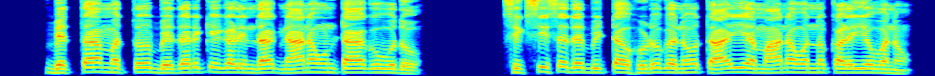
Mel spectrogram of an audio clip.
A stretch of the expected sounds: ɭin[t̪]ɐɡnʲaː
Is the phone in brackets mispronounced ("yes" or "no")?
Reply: yes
